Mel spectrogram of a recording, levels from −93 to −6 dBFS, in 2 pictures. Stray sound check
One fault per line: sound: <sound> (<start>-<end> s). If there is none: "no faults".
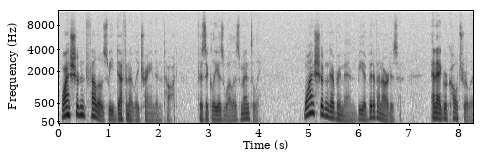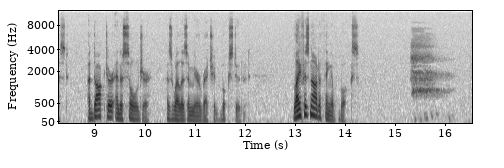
sound: sigh (15.3-16.2 s)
